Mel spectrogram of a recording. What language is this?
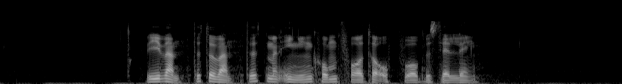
Norwegian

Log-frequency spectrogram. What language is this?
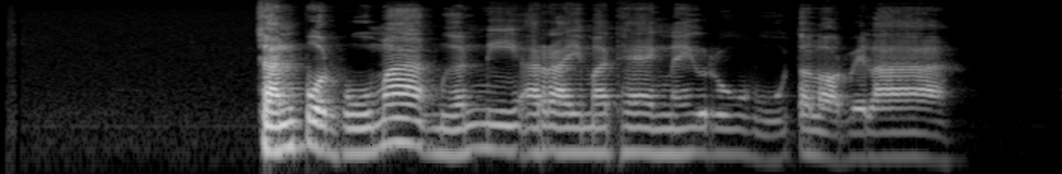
Thai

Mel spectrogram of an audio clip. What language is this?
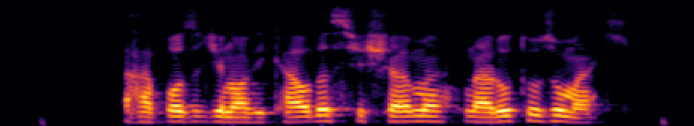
Portuguese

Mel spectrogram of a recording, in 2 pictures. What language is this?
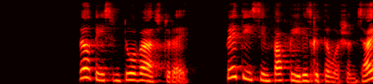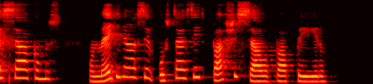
Latvian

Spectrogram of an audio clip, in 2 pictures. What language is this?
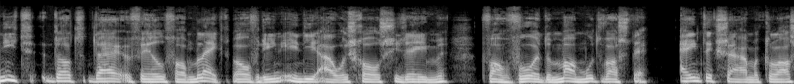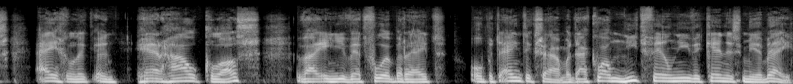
Dutch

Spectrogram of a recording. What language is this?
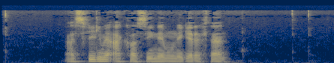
Persian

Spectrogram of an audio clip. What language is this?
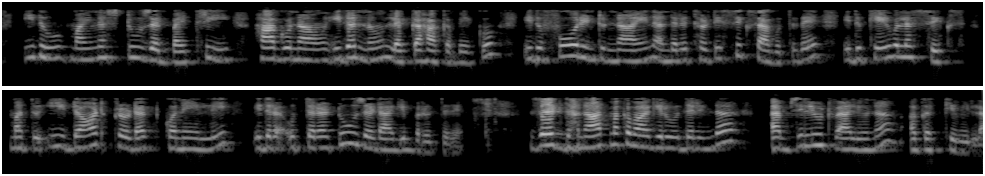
Kannada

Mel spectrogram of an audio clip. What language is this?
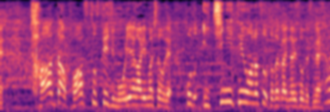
Japanese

